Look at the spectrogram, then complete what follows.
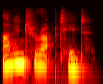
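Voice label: "uninterrupted", British English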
